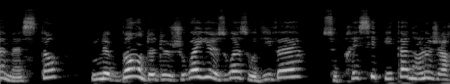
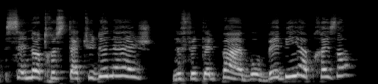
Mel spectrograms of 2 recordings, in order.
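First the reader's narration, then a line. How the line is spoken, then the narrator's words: Excited shout. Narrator (French): cria Pivoine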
